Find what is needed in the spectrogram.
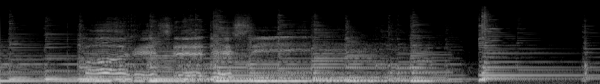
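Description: A man singing a slow ballad line with vibrato to his own nylon-string classical guitar accompaniment. Later the voice drops out and two strummed guitar chords ring out and fade near the end.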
